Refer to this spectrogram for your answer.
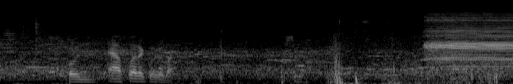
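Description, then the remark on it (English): A loud, harsh basketball arena buzzer blares steadily for the final second as the second half of a game is about to start, cutting in over a busy arena with murmuring crowd and scattered voices. “All right, you hear the buzzer in the background.”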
